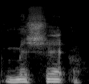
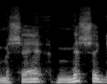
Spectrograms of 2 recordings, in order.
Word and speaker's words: Michiganders: Michiganders? Michiganders. It sounds almost Yiddish. It'd be hard. It sounds like Michigas. It's like Michigas, Michiganders. It sounds like the feminine of Michigas.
